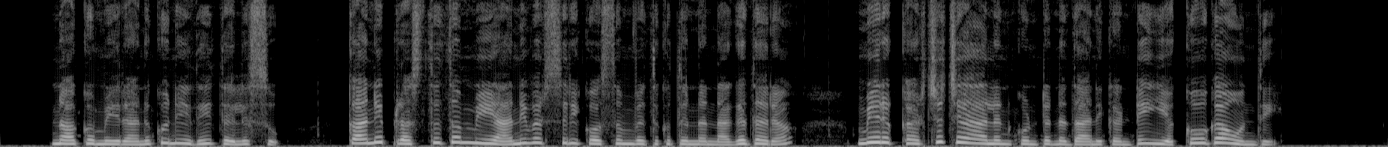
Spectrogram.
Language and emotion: Telugu, sad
